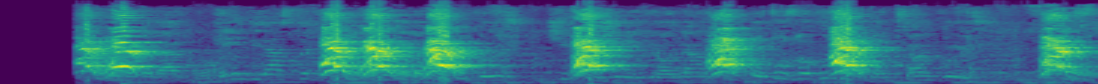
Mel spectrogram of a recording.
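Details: Beagle puppy giving short barks roughly once a second, each a sharp burst with a ringing tone, in an irregular run of about seven over several seconds; no other clear sounds.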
